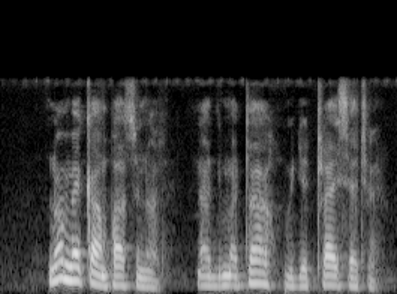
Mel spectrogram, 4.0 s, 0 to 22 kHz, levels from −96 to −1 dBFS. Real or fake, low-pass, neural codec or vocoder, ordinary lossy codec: fake; 7.2 kHz; codec, 16 kHz, 6 kbps, DAC; none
